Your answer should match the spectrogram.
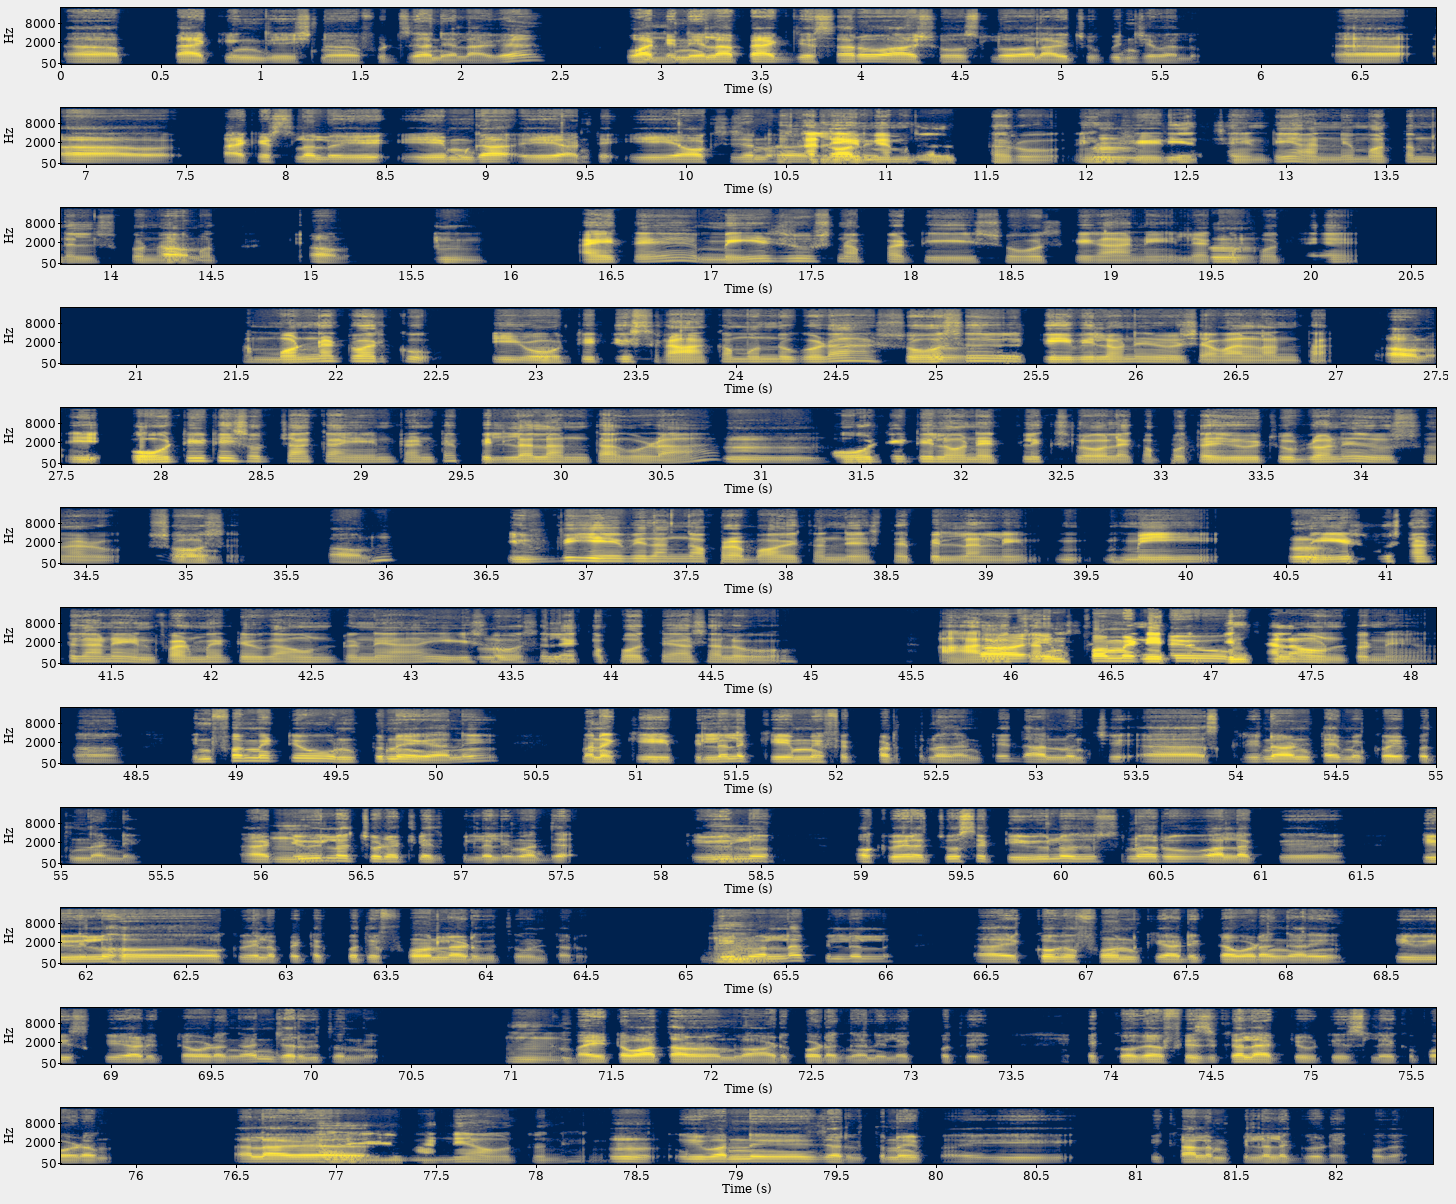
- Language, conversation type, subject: Telugu, podcast, చిన్నప్పుడు మీరు చూసిన కార్టూన్లు మీ ఆలోచనలను ఎలా మార్చాయి?
- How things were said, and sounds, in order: in English: "ప్యాకింగ్"; in English: "ఫుడ్స్"; in English: "ప్యాక్"; in English: "షోస్‌లో"; in English: "ప్యాకెట్స్‌లలో"; in English: "ఆక్సిజన్"; in English: "ఇంగ్రీడియెంట్స్"; in English: "షోస్‌కి"; in English: "ఓటీటీస్"; in English: "ఓటీటీలో, నెట్‌ఫ్లిక్స్‌లో"; in English: "యూట్యూబ్‌లోనే"; in English: "షోస్"; in English: "ఇన్ఫర్మేటివ్‌గా"; in English: "షోస్"; in English: "ఇన్ఫర్మేటివ్"; in English: "ఇన్ఫర్మేటివ్"; in English: "ఎఫెక్ట్"; in English: "స్క్రీన్ ఆన్ టైమ్"; in English: "అడిక్ట్"; in English: "టీవీస్‌కీ అడిక్ట్"; in English: "ఫిజికల్ యాక్టివిటీస్"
